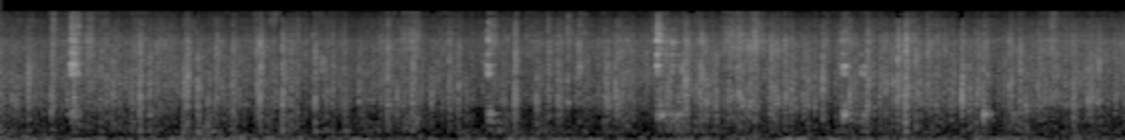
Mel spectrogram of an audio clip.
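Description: Steady rain pattering, a dense spatter of tiny drop ticks over an even hiss.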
